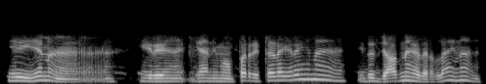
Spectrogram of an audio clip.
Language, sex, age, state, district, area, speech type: Kannada, male, 18-30, Karnataka, Dharwad, rural, conversation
